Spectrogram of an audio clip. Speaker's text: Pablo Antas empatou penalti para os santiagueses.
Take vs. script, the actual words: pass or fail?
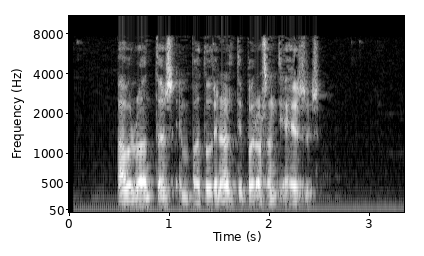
pass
